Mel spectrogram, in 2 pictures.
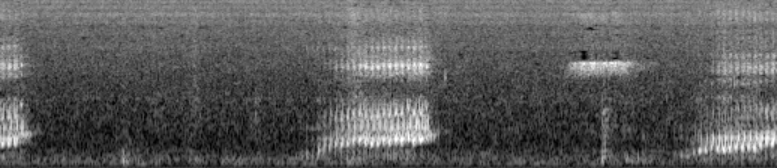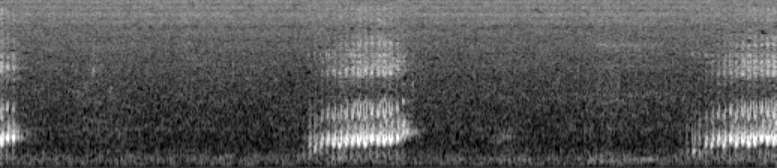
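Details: Miranda, a Siamese cat, purring happily: rasping, breathy pulses that rise and fall in cycles of about two and a half seconds, with faint rumbling between them in a quiet room.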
